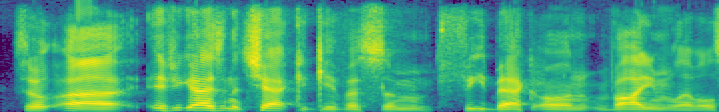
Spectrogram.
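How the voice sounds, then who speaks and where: Loud and with lively intonation, a man is speaking. His pace is fairly slow. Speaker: game streamer and show host. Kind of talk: casual chat during live game stream. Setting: live online stream.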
